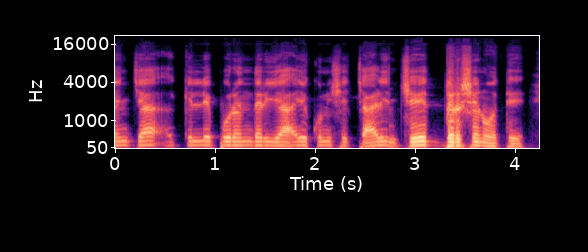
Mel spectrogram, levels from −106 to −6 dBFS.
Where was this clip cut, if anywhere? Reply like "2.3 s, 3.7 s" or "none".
2.8 s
